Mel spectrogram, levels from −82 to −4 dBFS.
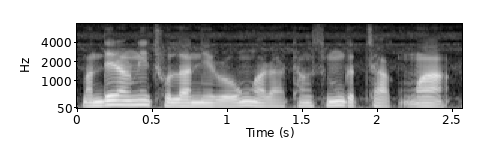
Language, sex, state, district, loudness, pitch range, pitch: Garo, male, Meghalaya, West Garo Hills, -16 LUFS, 110-135 Hz, 120 Hz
